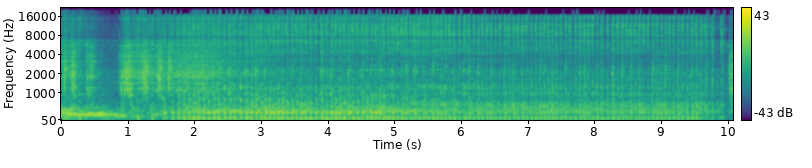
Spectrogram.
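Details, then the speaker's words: Yamaha Mio/Fino carburetor scooter, hard to start with full throttle and popping at exhaust and carburetor: long labored cranking and uneven chugging; engine compression still good, suspected slack cam chain shifting valve timing marks. "เดี๋ยวเรามาเช็คนะครับคันนี้น่าจะมีปัญหานะเกี่ยวกับเอ่อระบบราวินนะครับเพราะว่าเครื่องก็ยังฟิตอยู่นะครับราิ้นน่าจะมีปัญหาน่าจะเคลื่อนนะครับเพราะว่าโซ่ราวินน่าจะหย่อนหย่อนแล้วทำให้มาร์คไม่ตรงนะครับผม"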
